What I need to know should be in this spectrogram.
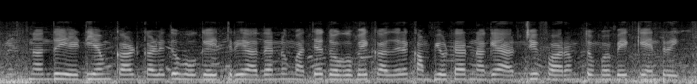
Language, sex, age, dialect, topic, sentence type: Kannada, female, 36-40, Central, banking, question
